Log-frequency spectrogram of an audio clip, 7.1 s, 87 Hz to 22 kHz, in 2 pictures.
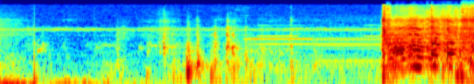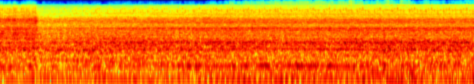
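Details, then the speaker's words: BMW E46 wagon with misfire, plugs fouled black after a minute of idling; some plugs replaced. Starter whirs, catches, then idle is uneven and unsettled. Misfire persists, cause not traced; check engine light on. "just because we're going to start it up and fingers crossed something tells me it's doing a run like a bag of [ __ ]"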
